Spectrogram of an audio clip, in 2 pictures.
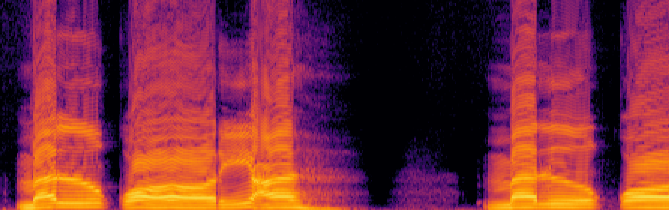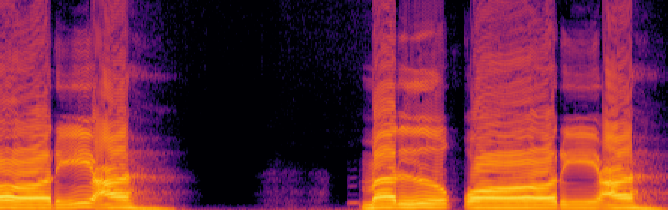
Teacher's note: ma-nya memang pada dasarnya ma ketemu dengan alif atau itu kita panjangkan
